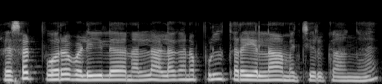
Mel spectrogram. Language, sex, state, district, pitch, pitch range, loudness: Tamil, female, Tamil Nadu, Nilgiris, 210 Hz, 195-220 Hz, -15 LUFS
